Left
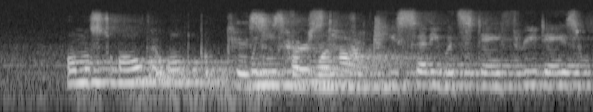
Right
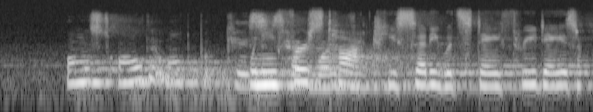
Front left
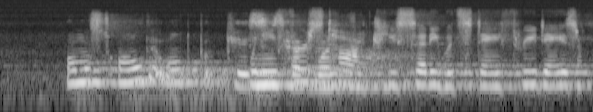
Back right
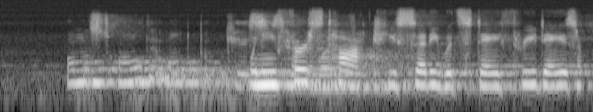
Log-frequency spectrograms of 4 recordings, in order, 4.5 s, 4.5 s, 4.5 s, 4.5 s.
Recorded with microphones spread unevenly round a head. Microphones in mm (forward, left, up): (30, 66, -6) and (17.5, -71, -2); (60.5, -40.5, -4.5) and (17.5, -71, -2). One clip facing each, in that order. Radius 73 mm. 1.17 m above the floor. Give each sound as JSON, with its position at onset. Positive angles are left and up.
{"t": 0.5, "sound": "a woman speaking", "azimuth_deg": -30, "distance_m": 2.5}
{"t": 1.9, "sound": "a woman speaking", "azimuth_deg": -75, "distance_m": 1.4}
